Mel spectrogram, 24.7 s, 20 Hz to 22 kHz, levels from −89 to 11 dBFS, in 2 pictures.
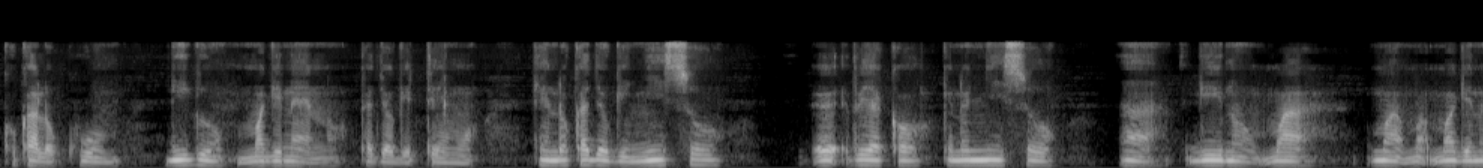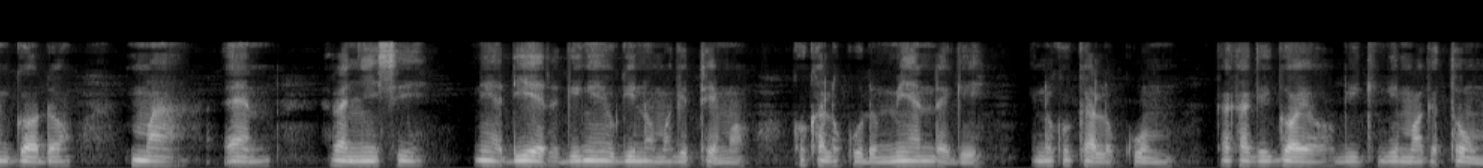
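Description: From start to end the speech carries a rough, hissy halo and a smeared, underwater quality, with nothing above about 7.7 kHz. The likely cause is Nellymoser compression: bands too weak for its fixed bit budget are filled with noise, which fits a rate around 32 kbps.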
